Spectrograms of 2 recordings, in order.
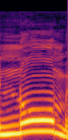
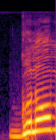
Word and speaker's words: gnome: GNOME, नोम, क्या पढ़ देते हैं? नोम। ग्नोम नहीं, जी साइलेंट है, ग्नोम नहीं, नोम।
